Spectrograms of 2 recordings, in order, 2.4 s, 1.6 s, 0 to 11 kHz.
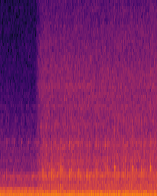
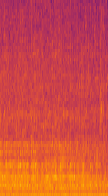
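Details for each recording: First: VAZ 2110-2112/Priora after repair, with new alternator bearings, alternator tensioner and all bearings replaced: smooth, steady idle with an even low drone and no whirring or rustling from the front; normal idle. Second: VAZ 2110/2111/2112 or Priora, hot engine, under-bonnet: steady low hum over smooth idle after alternator and tensioner bearings were replaced; suspected worn water pump bearing droning, being checked by removing the belt.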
